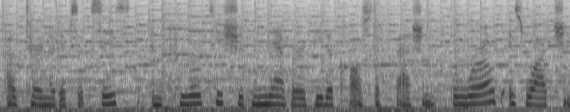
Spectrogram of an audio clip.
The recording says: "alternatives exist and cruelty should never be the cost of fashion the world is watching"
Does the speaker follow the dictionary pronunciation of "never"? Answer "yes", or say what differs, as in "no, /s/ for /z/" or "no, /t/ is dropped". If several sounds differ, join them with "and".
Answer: yes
